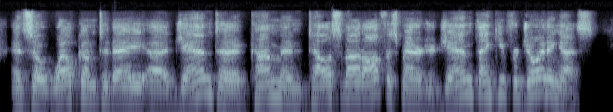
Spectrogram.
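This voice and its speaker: With an American accent, a man speaks at a moderate pace and high pitch, his loudness very even and his words running with hardly any pauses over a quiet background. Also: ordinary pitch variation. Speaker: webinar host. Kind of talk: webinar presentation. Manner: halting, many fillers.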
